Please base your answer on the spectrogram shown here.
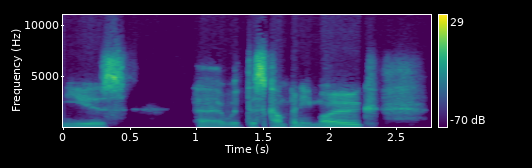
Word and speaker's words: Moog: just point out that in English the company name is pronounced Moog in Japan it's smug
